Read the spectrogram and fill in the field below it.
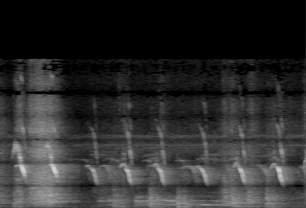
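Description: A hen clucks in short, repeated bursts close by on a small farm plot, with high chirping calls running through between the clucks.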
